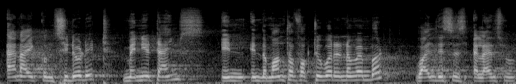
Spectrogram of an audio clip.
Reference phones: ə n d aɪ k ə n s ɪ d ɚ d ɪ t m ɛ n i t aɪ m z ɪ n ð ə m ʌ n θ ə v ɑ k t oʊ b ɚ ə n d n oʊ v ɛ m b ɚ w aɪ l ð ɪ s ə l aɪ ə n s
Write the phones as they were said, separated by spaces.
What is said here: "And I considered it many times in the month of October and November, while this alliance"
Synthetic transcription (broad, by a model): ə n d aɪ k ə n s ɪ d ɚ d ɪ t m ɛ n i t aɪ m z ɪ n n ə m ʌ n t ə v ɑ k t oʊ b ɚ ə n n oʊ v ɛ m b ɚ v aɪ l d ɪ s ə l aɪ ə n s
